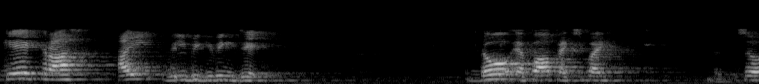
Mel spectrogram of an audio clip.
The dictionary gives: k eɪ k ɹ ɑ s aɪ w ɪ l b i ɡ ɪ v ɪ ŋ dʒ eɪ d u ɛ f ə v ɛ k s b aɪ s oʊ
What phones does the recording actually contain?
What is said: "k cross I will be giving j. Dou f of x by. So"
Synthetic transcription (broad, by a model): k eɪ k ɹ ɑ s aɪ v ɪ l b i ɡ ɪ v ɪ ŋ dʒ eɪ d u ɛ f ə p ɛ k s b aɪ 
